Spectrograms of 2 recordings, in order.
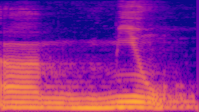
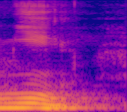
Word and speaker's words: mu: Ini bacanya adalah mu atau EX, mu bukan mie.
